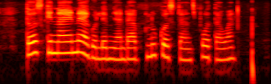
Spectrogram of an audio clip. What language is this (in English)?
Kalenjin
